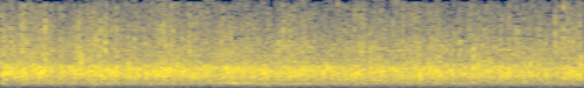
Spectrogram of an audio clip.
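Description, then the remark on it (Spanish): Steady, dense applause from the stands of a football stadium as Son Weissman comes out to warm up, a continuous wash of clapping at even loudness for the whole span, with no pauses and no distinct voices standing out. “Y por cierto, aplaudí a la grada porque ha salido a calentar Son Weissman para darle cariño.”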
